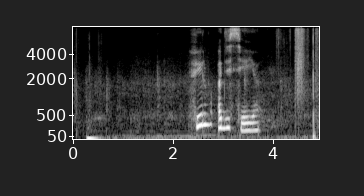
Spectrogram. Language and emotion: Russian, neutral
